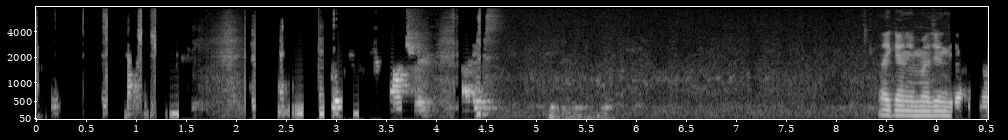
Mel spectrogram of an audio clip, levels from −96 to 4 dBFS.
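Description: Other side's voice leaking through, 0 to 0.26 s: a faint second voice sits well below the speech. This is likely loudspeaker echo that the canceller failed to remove. It returns from 0.46 to 2.23 s somewhat louder, then from 2.41 to 4.65 s at about the talker's own level, competing with it.

Background gated by the echo canceller, 0.26 to 0.88 s: the room sound drops by as much as about 39 dB, for around half a second in total. The canceller clamps the microphone while the loudspeaker plays, then releases it and the background returns.

Speech suppressed in double talk, 3.28 to 3.36 s and 4.2 s: while both sides talk, the talker's voice is pulled down, deeply in the first brief dip and only slightly in the second. From 9.15 s to the end it cuts out deeply again for almost half a second, likely because the canceller mistook the talker for echo.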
